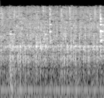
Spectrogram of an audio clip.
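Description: Ginger, chili and garlic paste sizzles in hot oil for a tempering, a steady close hiss with faint stirring scrapes and a brief louder crackle near the end.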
